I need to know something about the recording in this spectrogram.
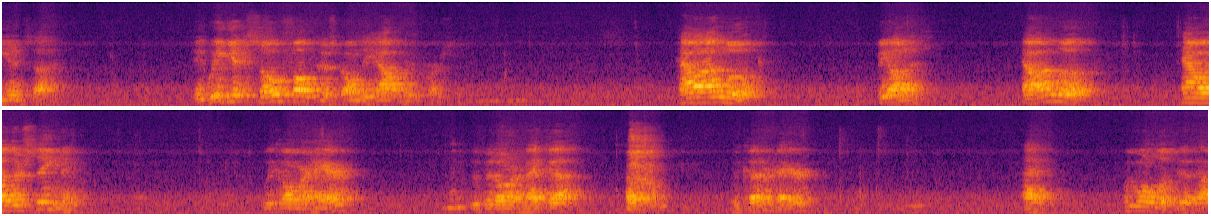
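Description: An older man preaches slowly through a microphone in an echoing hall, pausing between phrases.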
